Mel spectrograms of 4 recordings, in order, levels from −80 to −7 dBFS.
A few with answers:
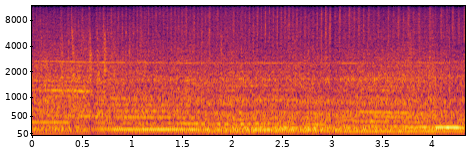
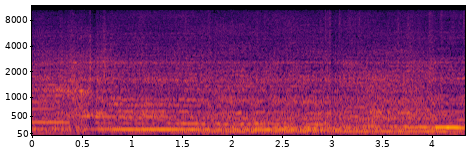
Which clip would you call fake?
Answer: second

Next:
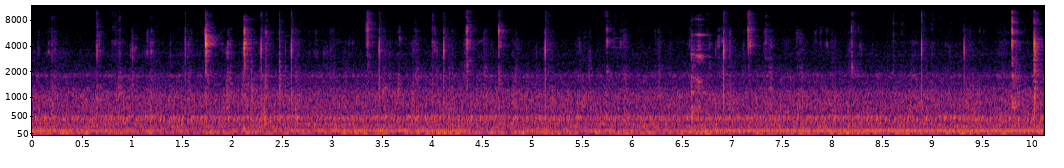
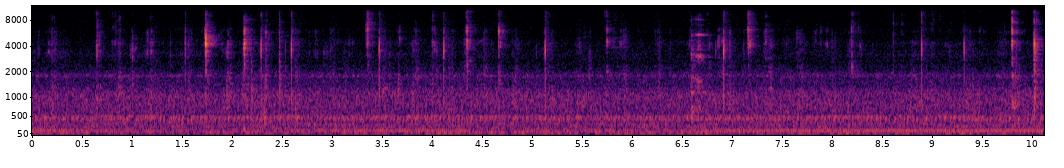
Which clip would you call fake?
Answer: second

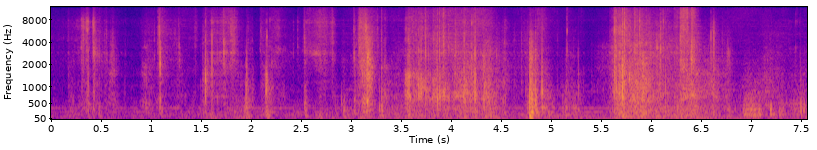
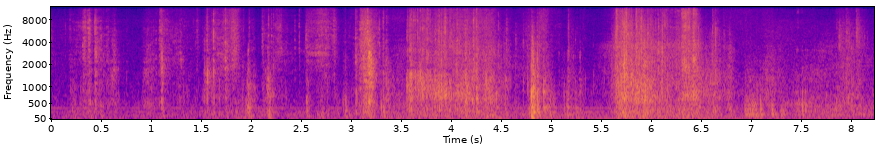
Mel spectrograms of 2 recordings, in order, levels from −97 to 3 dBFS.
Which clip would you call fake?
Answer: first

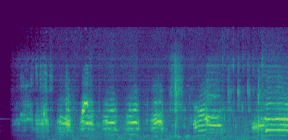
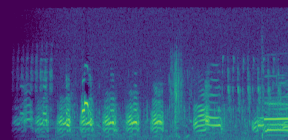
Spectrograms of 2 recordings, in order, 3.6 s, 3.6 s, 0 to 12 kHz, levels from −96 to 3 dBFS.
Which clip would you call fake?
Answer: first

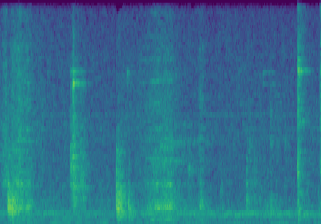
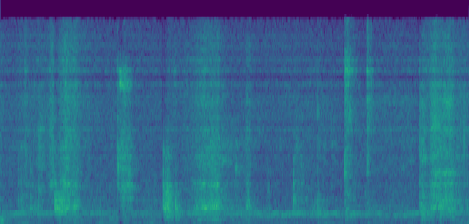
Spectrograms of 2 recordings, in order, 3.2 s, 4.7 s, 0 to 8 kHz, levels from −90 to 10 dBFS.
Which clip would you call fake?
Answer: second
